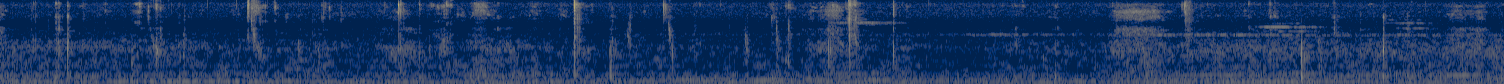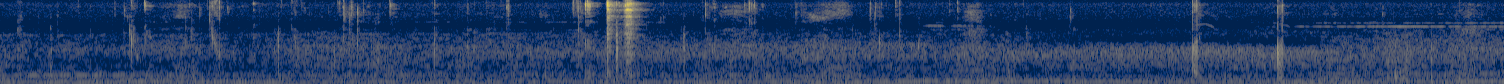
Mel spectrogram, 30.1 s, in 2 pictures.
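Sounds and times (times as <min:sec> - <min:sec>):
mouth chewing cake: 0:00.0 - 0:21.0, 0:21.6 - 0:30.0
metal fork clinking on plate: 0:20.9 - 0:21.6.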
